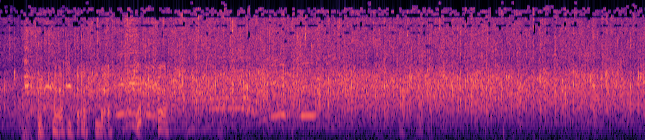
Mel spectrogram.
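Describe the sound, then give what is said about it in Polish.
Loud, dense applause from an audience at a jazz music awards ceremony, a steady wash of many hands clapping that holds evenly throughout. A voice is heard over the clapping near the start. “Wielkie brawa.”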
